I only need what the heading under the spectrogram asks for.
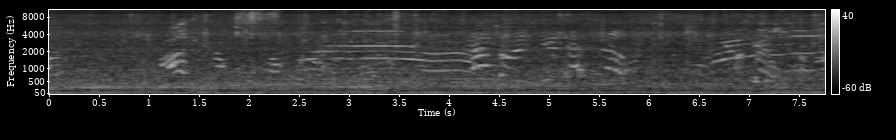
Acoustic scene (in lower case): park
